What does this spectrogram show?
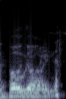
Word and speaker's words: Beaudoin: third round pick, Cole Beaudoin. Am I saying that right? And, I think Boudouin. It's French. Boudouin? Something, yeah, something French. Say it like an American. It's Beaudoin. Yeah, Beaudoin.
